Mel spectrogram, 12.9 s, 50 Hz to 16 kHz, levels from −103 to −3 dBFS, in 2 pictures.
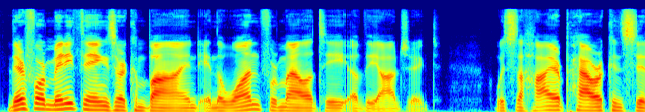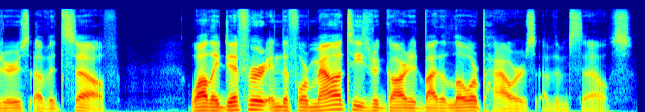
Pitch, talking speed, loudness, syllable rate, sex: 105 Hz, 150 wpm, -20 LUFS, 5.2 syllables/s, male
